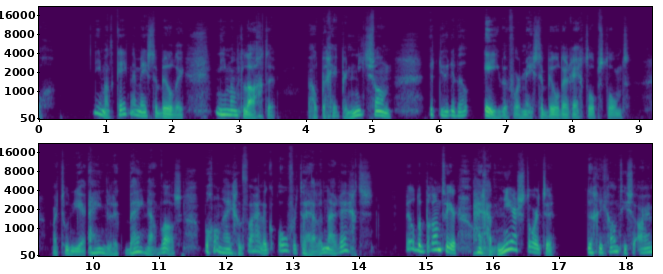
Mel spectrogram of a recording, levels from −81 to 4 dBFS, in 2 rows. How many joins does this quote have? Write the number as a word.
three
